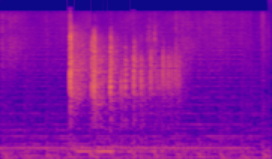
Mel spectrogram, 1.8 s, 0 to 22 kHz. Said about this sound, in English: I rolled a 6, but I got a plus 6 to medicine, so 12.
